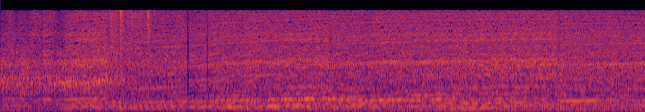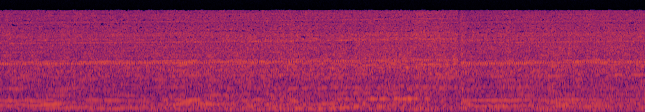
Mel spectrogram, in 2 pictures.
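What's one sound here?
A racing car engine roars at high revs, rising in pitch and dropping briefly with each gear change.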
